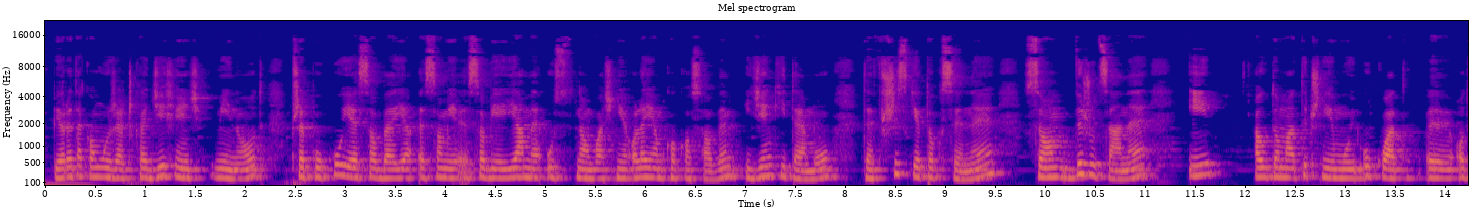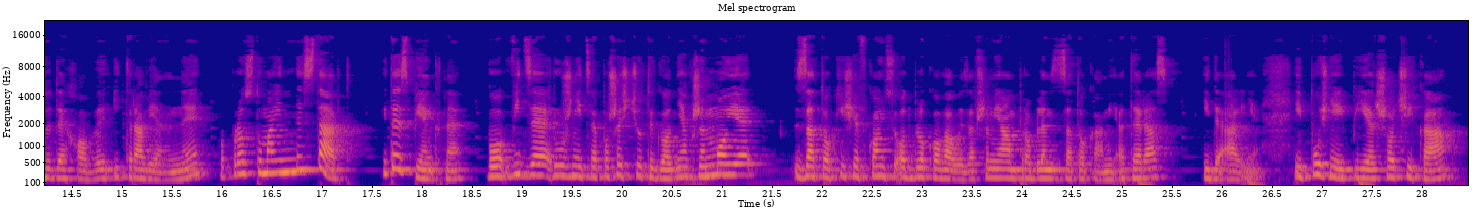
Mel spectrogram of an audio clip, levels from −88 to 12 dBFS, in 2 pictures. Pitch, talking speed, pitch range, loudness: 190 Hz, 130 wpm, 175-210 Hz, -28 LUFS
